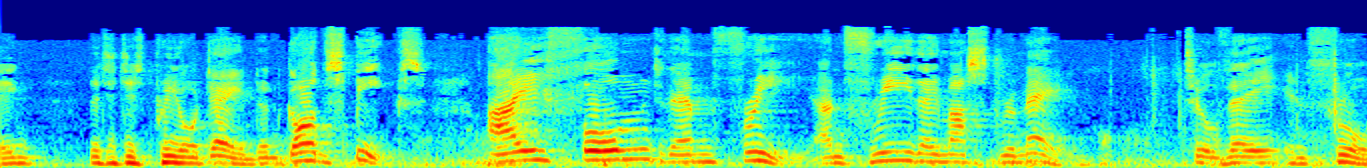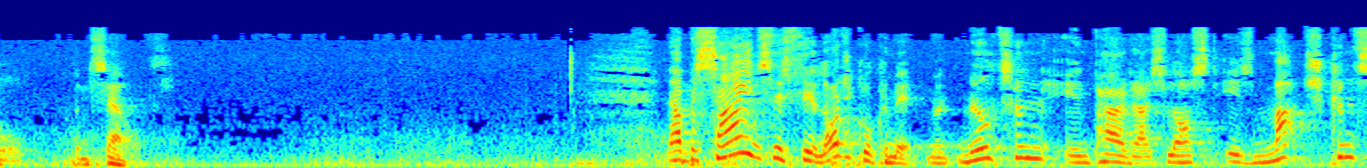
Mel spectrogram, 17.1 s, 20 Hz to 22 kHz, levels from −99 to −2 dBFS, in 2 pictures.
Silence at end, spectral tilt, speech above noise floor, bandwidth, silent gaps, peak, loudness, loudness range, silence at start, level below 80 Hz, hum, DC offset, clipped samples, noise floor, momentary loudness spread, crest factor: 0 s; -5 dB/octave; 25 dB; 12 kHz; none; -6 dBFS; -21 LUFS; 11 LU; 0 s; -50 dBFS; none; under 0.1%; under 0.1%; -45 dBFS; 19 LU; 16 dB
